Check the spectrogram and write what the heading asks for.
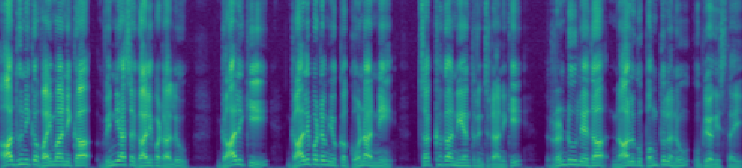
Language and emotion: Telugu, neutral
